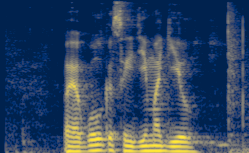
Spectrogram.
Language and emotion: Russian, neutral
